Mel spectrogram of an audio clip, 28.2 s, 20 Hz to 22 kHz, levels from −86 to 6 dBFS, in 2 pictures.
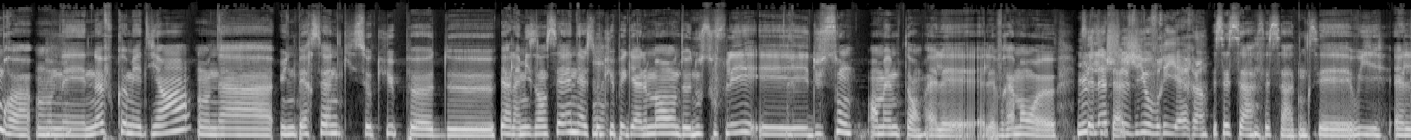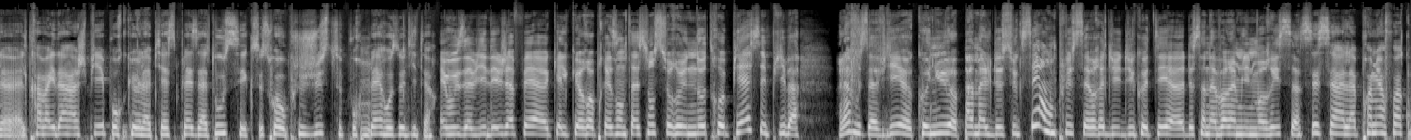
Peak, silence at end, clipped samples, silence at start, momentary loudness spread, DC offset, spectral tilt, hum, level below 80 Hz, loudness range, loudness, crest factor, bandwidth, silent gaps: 0 dBFS; 0 s; under 0.1%; 0 s; 3 LU; under 0.1%; -3.5 dB/octave; none; -40 dBFS; 1 LU; -13 LUFS; 14 dB; 19.5 kHz; none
